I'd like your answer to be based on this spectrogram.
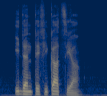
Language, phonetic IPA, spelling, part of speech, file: Polish, [ˌidɛ̃ntɨfʲiˈkat͡sʲja], identyfikacja, noun, Pl-identyfikacja.ogg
